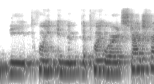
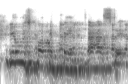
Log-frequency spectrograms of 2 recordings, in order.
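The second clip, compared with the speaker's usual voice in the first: higher, laughing through the words; laughing delight; 5 semitones higher, 3 dB louder than usual. Real, not acted. Teacher loving own grad school story, laughing delight. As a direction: crack up on the way through.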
